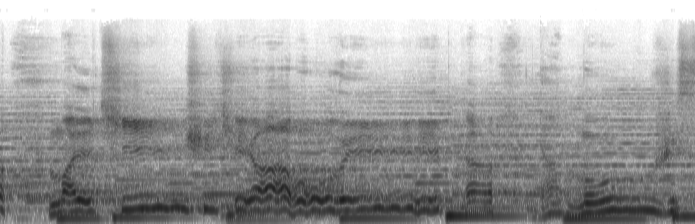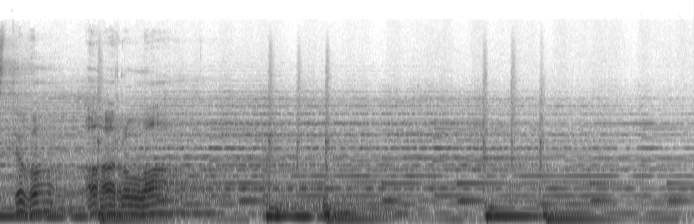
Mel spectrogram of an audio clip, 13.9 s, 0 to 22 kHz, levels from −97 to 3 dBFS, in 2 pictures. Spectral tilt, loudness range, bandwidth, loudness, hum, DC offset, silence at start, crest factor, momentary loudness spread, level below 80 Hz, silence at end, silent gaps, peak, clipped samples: -7.5 dB/octave; 8 LU; 12 kHz; -19 LUFS; none; under 0.1%; 0 s; 16 dB; 13 LU; -32 dBFS; 0 s; none; -2 dBFS; under 0.1%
